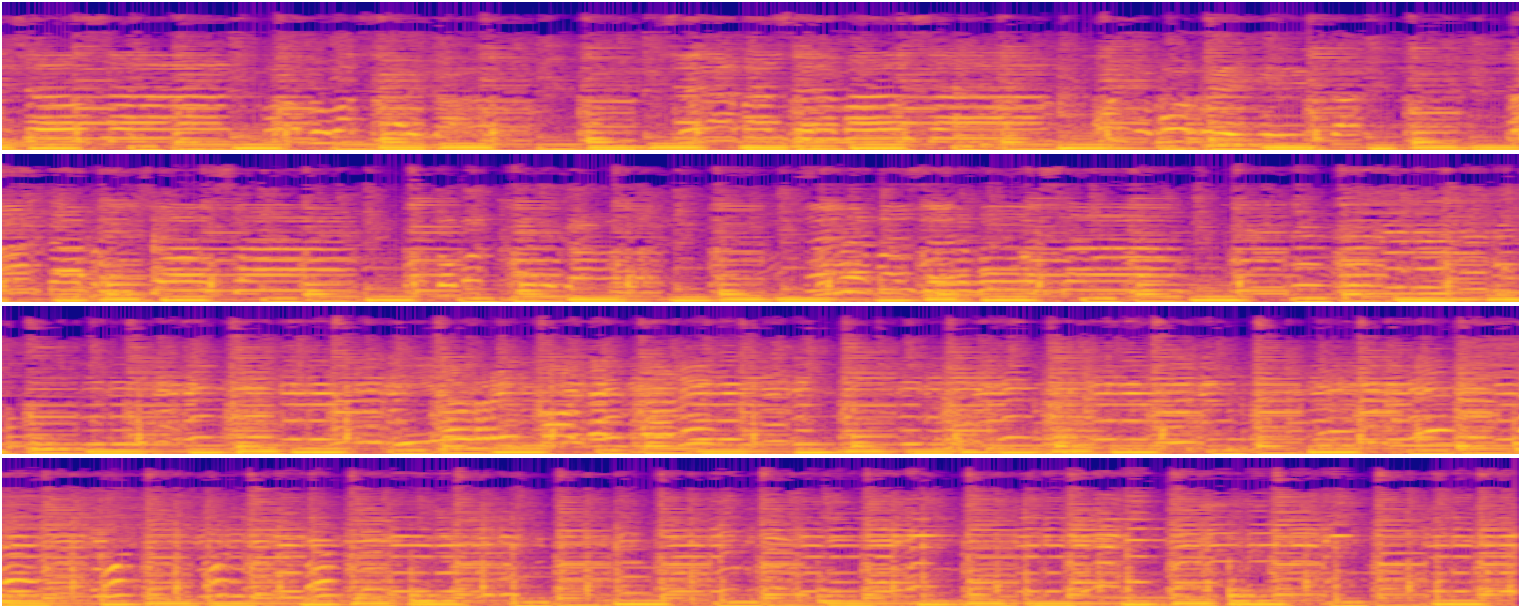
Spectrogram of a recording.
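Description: Live tropical band music for dancing, with a steady bass beat under plucked strings and a melody line.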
